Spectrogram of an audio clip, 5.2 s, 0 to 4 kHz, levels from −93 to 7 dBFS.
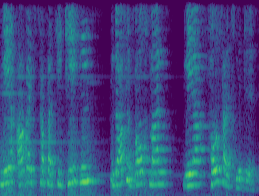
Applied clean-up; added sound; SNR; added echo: neural separator model SepFormer DNS4.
